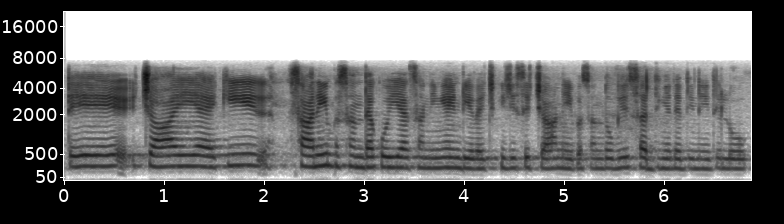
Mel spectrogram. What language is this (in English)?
Dogri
